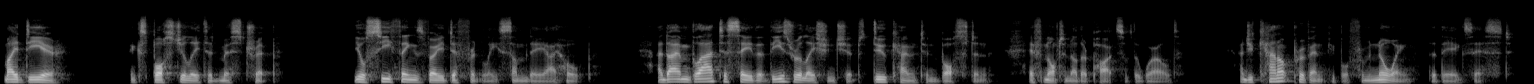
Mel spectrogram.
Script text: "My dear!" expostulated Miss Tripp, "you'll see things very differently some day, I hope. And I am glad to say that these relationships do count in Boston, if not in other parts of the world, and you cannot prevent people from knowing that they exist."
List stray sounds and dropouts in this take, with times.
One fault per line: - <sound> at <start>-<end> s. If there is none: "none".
none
